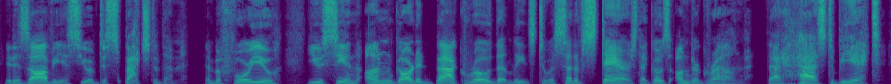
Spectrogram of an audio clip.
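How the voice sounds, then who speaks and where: A man voicing an excitable, nerdy game master, narrating tabletop fantasy dramatically and dropping into casual, hesitant asides. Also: fairly high pitch, moderate pace, few pauses, no echo, studio quality. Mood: dramatic. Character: living D20 die, excitable nerdy male game master.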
